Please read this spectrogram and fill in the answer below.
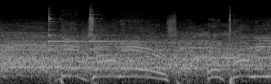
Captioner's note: crowd cheering; bell rings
